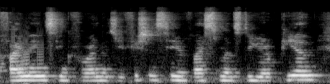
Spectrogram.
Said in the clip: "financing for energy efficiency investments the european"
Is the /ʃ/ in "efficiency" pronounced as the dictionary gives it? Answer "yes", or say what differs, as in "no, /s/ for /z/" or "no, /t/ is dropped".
yes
